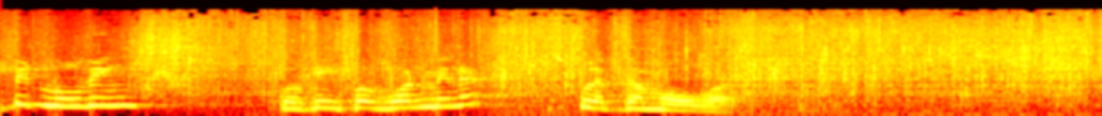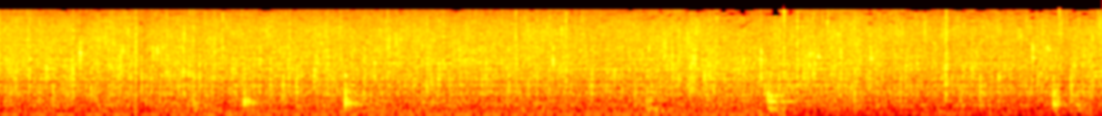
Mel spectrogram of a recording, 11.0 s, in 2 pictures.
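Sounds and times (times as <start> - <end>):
tofu sizzling in frying pan: 0.6 - 11.0
wooden spatula knocking pan: 6.4 - 7.8, 8.6 - 9.8, 10.7 - 11.0.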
